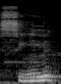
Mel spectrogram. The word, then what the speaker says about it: sin: aftershaves and this is scene um i know it says sin but it's pronounced scene like s-e-e-n um it's spanish for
